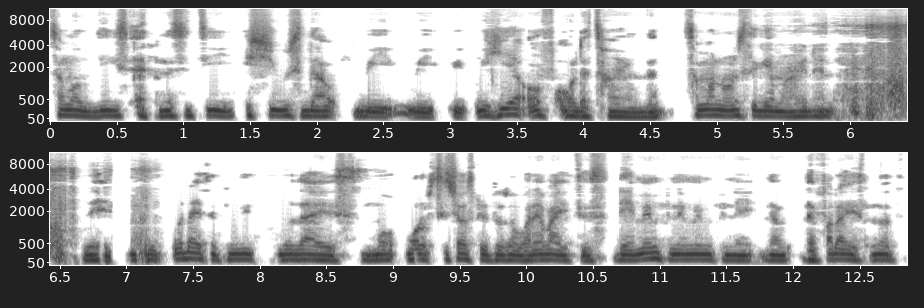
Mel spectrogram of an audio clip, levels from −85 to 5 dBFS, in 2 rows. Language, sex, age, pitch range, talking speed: English, male, 20-39, 110-130 Hz, 180 wpm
